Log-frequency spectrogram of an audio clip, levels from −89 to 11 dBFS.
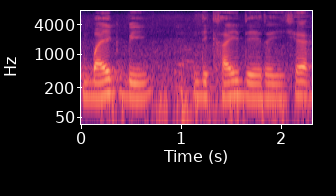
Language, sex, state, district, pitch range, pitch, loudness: Hindi, male, Punjab, Kapurthala, 125-135 Hz, 130 Hz, -18 LUFS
